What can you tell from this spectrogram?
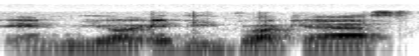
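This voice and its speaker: In this casual two-person chat from an online video hangout, a man speaks slowly at a medium pitch with little rise or fall. He's co-hosting an informal online talk show, keeping things subdued indoors while the internet call sounds muffled, echoey and faintly noisy.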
